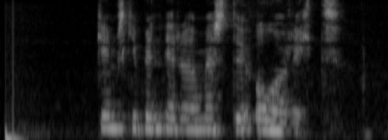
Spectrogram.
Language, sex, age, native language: Icelandic, female, 20-29, Icelandic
